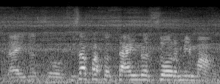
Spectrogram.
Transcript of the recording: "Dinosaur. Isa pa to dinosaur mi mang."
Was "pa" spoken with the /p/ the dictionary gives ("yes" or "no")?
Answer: no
